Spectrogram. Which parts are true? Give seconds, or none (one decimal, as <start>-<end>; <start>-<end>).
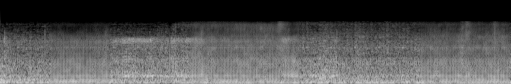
0.0-0.5; 1.1-1.9; 3.0-4.2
